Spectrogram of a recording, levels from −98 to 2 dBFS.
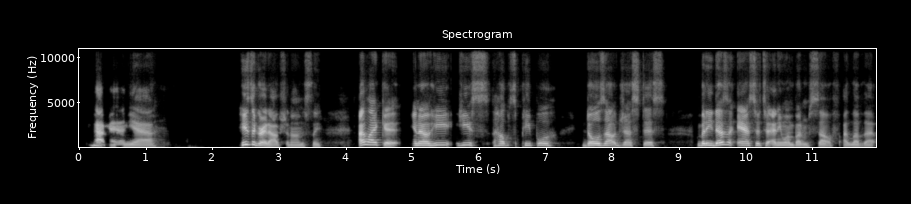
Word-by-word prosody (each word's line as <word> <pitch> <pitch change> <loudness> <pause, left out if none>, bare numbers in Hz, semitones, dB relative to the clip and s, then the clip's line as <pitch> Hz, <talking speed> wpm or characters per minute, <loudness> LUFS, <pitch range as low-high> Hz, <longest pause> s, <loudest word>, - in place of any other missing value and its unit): Batman, 155 -7 +1
yeah. 140 0 -4 1.3
He's 300 +3 +5
a - - +7
great 185 -6 +5
option, 135 -1 -5
honestly. 140 +2 -12 0.5
I - - +8
like 275 -1 +3
it. 485 0 +1 0.2
You 215 - 0
know, 215 -1 +6
he 250 +4 -3
he's 235 +2 -6
helps 205 +1 -6
people, 220 -2 -4 0.5
doles 200 +3 +2
out 195 -6 0
justice, 175 +1 -7 0.5
but 220 +2 +4
he 225 0 +2
doesn't 270 +4 +5
answer 210 +2 +3
to 195 - -4
anyone 170 -1 -3
but 165 -1 -4
himself. 150 0 -9
I 160 - -6
love 155 -3 -8
that. 135 - -10
195 Hz, 150 wpm, -23 LUFS, 155-225 Hz, 1.3 s, I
